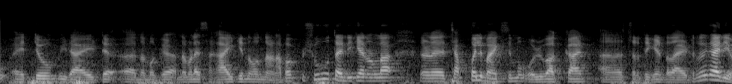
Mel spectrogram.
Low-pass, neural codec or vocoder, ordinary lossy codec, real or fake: none; none; none; real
